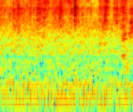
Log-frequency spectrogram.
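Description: Parts-washer solvent running from the nozzle and splashing over transmission parts in the tank as they are scrubbed: a steady wash of liquid with faint ticks.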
